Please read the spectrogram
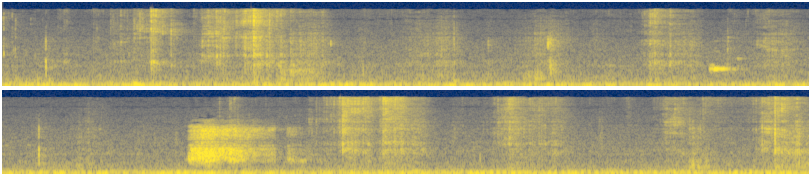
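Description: Crunchy food being bitten and chewed close to the microphone: scattered crisp crackles, the loudest about five seconds in.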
